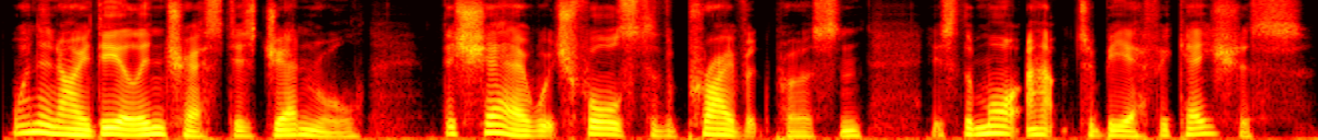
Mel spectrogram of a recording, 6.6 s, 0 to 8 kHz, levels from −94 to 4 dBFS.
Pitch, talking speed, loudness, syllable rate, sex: 120 Hz, 190 wpm, -19 LUFS, 5.8 syllables/s, male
